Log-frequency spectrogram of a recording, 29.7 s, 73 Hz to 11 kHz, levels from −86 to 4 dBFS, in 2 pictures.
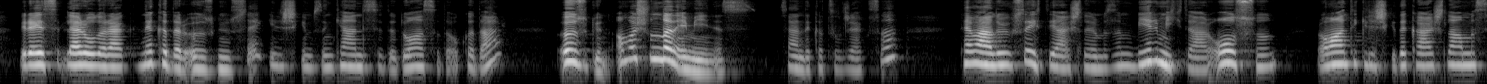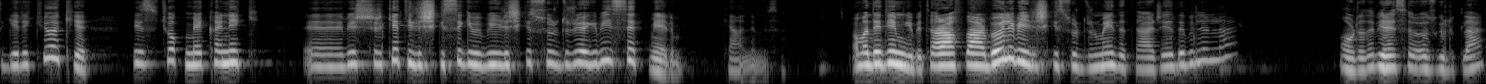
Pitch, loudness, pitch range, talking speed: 225 Hz, -25 LUFS, 200-250 Hz, 120 wpm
